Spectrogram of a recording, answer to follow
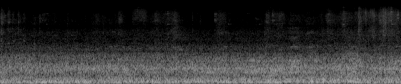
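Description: Steady running noise of a Class 43 HST (InterCity 125) at speed, heard from inside a passenger coach: a continuous rumble and hiss of wheels on track.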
